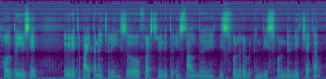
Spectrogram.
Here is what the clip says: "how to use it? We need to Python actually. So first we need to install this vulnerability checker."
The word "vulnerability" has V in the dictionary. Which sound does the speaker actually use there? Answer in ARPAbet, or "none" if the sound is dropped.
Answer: F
